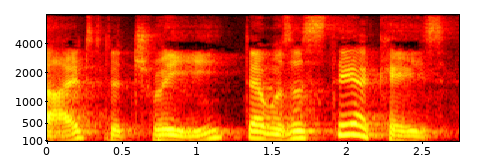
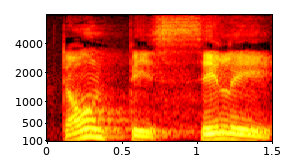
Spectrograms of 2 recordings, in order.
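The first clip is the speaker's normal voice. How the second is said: snorting dismissively, scornful. Reading a story aloud, a rude rich man refusing a goblin: snorting dismissively. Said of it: "snorted Mister Uppity".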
